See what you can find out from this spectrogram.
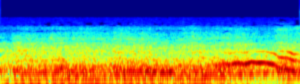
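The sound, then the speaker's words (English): A car engine is started and runs loud with a steady low rumble, then its pitch climbs near the end as the engine revs up. No one speaks. “Step on the brake? To start my car?”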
